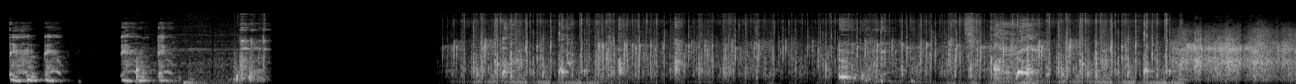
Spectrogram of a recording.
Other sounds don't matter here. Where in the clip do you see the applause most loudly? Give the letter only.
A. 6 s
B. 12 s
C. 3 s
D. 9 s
B.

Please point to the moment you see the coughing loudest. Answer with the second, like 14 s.
10 s.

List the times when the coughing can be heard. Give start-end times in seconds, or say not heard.
0.1-1.8, 5.0-6.8, 9.9-10.5.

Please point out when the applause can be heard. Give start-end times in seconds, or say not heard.
4.4-12.9.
